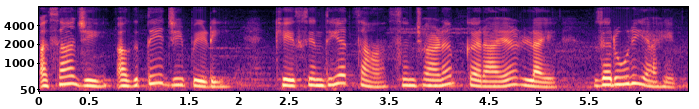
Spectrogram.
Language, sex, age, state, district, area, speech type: Sindhi, female, 18-30, Delhi, South Delhi, urban, spontaneous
